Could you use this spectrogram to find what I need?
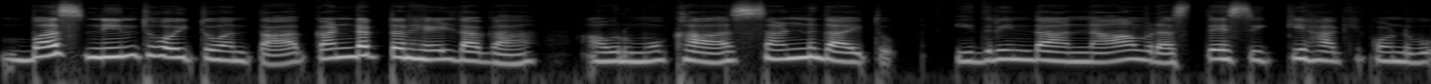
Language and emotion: Kannada, sad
